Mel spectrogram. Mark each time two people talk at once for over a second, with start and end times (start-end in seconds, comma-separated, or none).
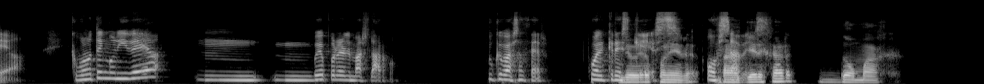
6.2-7.8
